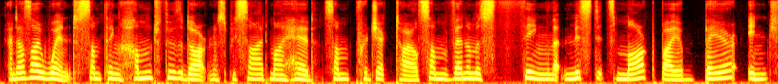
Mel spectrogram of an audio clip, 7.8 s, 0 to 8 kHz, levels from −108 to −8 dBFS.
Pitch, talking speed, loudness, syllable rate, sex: 185 Hz, 195 wpm, -20 LUFS, 5.0 syllables/s, female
